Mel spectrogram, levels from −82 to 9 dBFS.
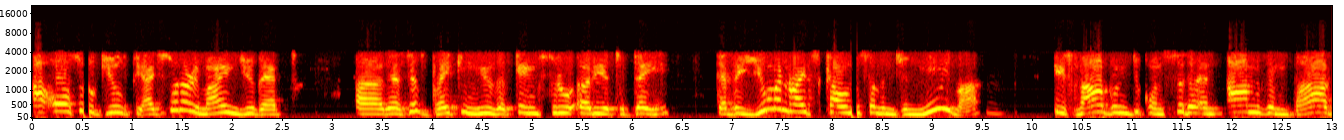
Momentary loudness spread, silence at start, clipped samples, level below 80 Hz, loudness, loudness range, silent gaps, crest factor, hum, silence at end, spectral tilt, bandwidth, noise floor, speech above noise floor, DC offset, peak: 5 LU; 0 s; under 0.1%; -48 dBFS; -19 LUFS; 1 LU; none; 12 dB; none; 0 s; -8 dB/octave; 5.6 kHz; -59 dBFS; 41 dB; under 0.1%; -6 dBFS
